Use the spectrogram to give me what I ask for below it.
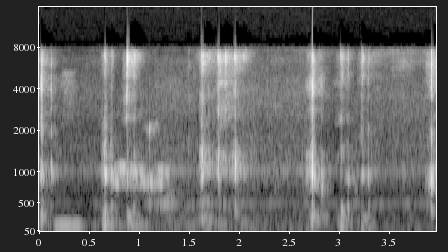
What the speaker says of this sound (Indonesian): Kita bisa ketikkan seperti ini, tanda kutip John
